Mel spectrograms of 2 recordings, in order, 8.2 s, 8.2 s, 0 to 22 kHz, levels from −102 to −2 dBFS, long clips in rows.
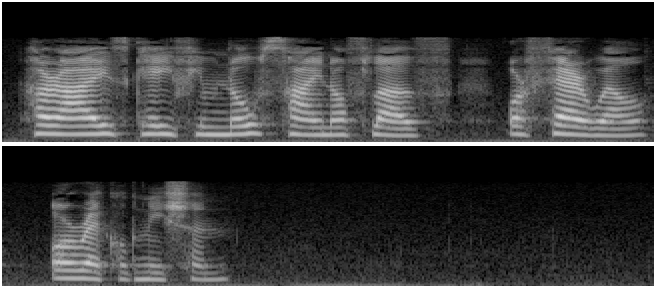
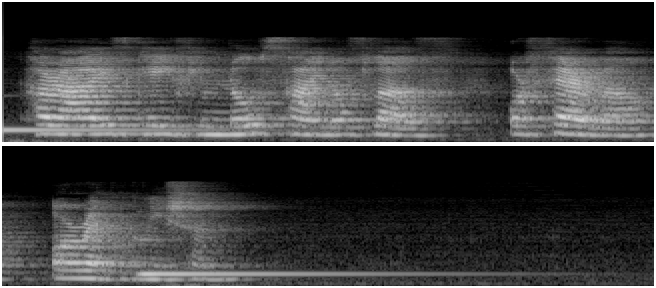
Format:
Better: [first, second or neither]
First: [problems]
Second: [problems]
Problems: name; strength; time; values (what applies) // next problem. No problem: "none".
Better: first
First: none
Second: background sound (Marimba, xylophone); 10 dB below the speech // room echo; dies away in 0.9 s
